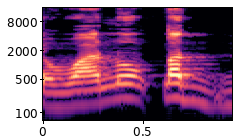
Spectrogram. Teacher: قاف کو سختی کے ساتھ دال کے ساتھ ملائیں گے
